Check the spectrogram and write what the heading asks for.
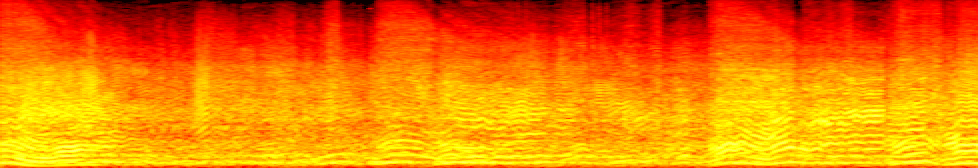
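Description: Several two-stroke motocross bikes racing, their engines revving up and dropping off in quick, overlapping swings of pitch as the riders work the throttle over the jumps. It grows louder about five seconds in.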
